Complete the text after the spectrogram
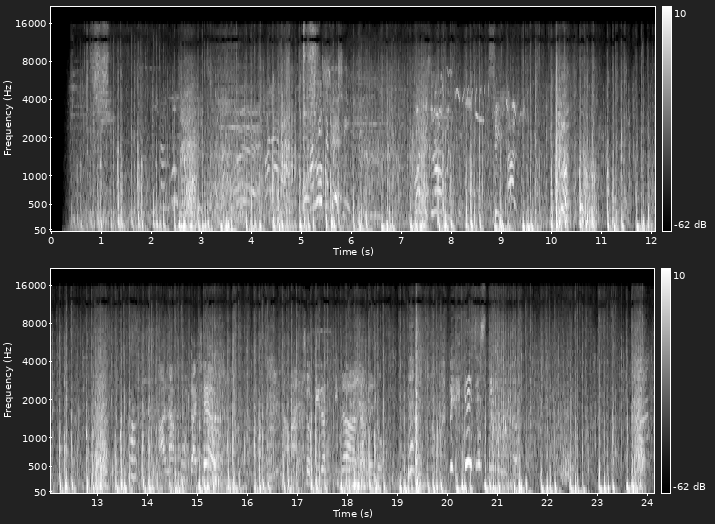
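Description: Horse hooves clop rapidly along the ground at a gallop.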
